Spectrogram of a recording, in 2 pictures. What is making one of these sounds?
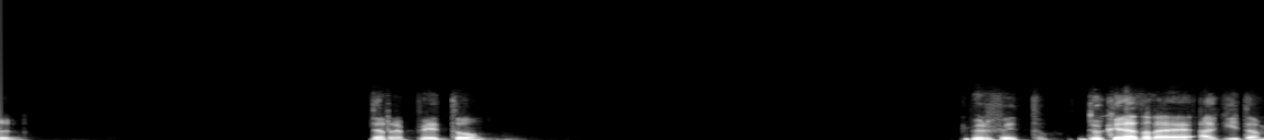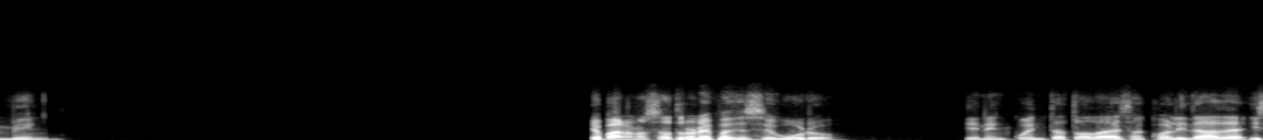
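A man speaks calmly through a microphone, in short bursts with pauses.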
